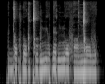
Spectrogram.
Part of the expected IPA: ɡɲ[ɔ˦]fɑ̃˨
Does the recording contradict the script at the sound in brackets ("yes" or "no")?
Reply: yes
